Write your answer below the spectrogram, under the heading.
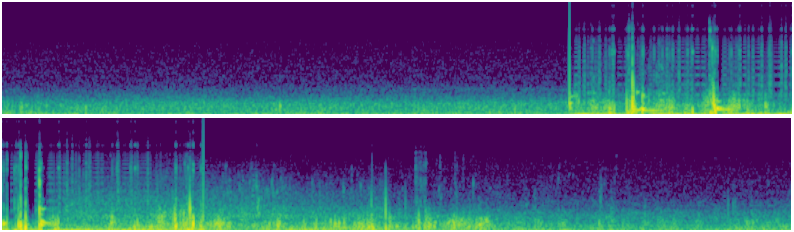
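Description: Water lapping against a kayak hull, with wind on the microphone. From about six to ten seconds in, the camera dips under the surface: the sound turns suddenly louder and muffled, with knocks and sloshing, then cuts back to the surface noise.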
